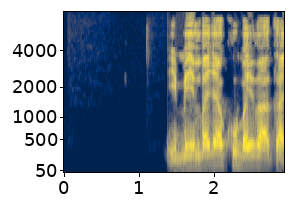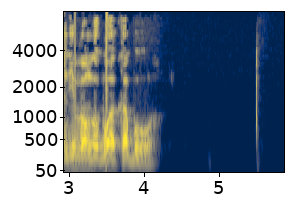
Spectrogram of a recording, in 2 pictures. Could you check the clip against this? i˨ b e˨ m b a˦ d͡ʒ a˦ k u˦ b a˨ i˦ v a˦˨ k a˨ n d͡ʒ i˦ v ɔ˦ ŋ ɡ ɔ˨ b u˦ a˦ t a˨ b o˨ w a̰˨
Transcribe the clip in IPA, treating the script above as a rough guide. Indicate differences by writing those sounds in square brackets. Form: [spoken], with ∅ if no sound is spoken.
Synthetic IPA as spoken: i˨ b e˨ m b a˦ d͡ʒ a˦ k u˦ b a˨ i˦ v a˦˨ k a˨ n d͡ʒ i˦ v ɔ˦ ŋ ɡ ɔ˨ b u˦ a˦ [k] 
